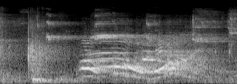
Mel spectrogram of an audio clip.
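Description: Indoor basketball game sounds in a reverberant gym: a basketball bounces on the hardwood, then a raised voice calls out for about a second.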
